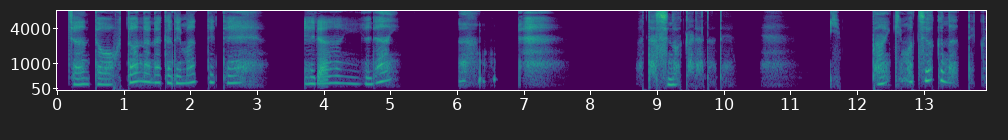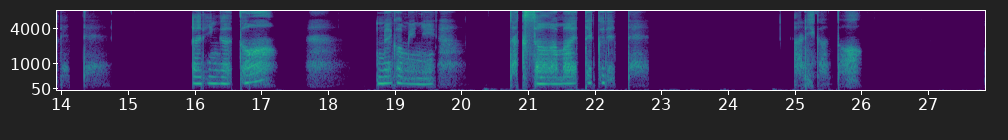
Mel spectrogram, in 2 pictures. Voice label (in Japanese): 添い寝と囁き声とオノマトペ, ASMR; 女神と添い寝と囁き声とオノマトペで癒される夜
